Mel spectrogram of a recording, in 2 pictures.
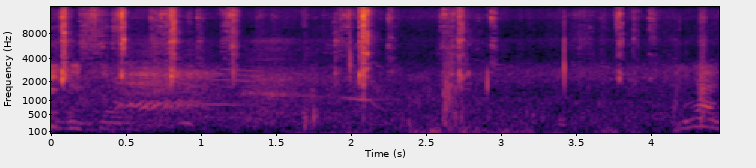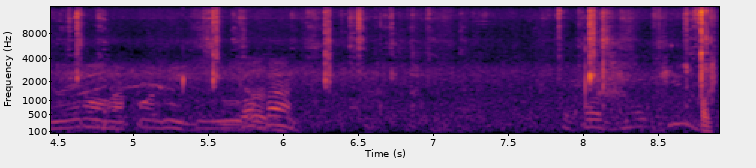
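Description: Lambs bleat several times in a wavering, quavering voice during lamb shearing. The bleats sit close by among clicking scissors and handling noise, with people talking nearby.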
